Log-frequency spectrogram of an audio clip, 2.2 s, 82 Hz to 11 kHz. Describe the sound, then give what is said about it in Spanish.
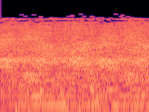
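A football crowd shouting together in unison, linked to the 2010 World Cup in South Africa, forming a loud, unbroken roar of many voices. “Y vamos todos juntos por la tercera. Para eso Hace falta que todos gritemos al unísono.”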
